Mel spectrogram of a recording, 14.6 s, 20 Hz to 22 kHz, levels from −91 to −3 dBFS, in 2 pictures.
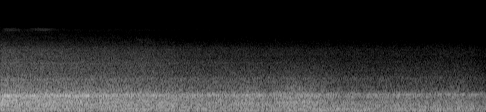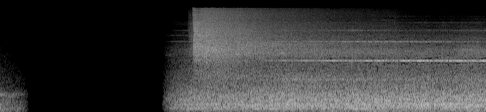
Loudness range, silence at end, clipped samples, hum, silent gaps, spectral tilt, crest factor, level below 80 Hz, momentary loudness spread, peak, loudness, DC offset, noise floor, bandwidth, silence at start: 14 LU; 0 s; under 0.1%; none; 7.71-9.71 s; -4 dB/octave; 16 dB; -52 dBFS; 11 LU; -18 dBFS; -33 LUFS; under 0.1%; under -90 dBFS; 16.5 kHz; 0 s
